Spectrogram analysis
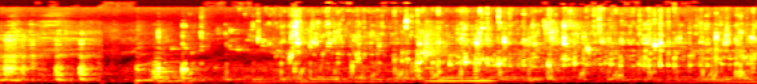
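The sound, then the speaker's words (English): Brandy from a big bottle glugs and splashes steadily into a glass for about five seconds, a continuous liquid trickle with small bubbling drips and no one speaking. “It's a big bottle of brandy. I'm using this glass because it's one that Mom used to drink bourbon out of all the time.”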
